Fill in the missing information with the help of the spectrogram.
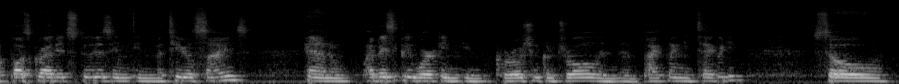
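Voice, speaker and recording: A man in his forties from Venezuela with a Venezuelan Spanish accent, a native Spanish speaker, answering interview questions slowly, with many fillers and repeated words. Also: fairly high pitch, warm tone. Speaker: interview guest, engineer. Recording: echoey room, mic at a distance.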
